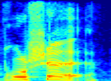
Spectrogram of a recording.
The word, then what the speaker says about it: Porsche: It's pronounced Porsche.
